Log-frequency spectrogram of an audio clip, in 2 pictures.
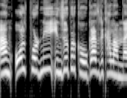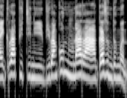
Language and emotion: Bodo, angry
